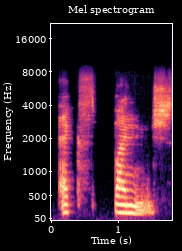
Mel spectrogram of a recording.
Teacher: We have two syllables for that. The stress of the word is on spunge.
